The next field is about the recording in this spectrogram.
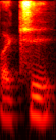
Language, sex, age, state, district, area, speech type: Telugu, male, 45-60, Andhra Pradesh, Kakinada, urban, read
